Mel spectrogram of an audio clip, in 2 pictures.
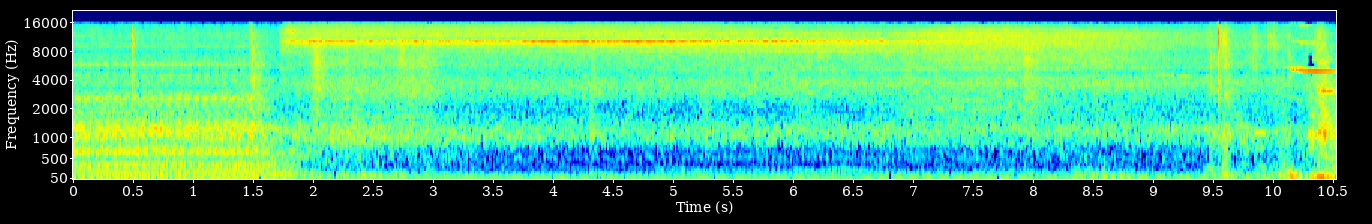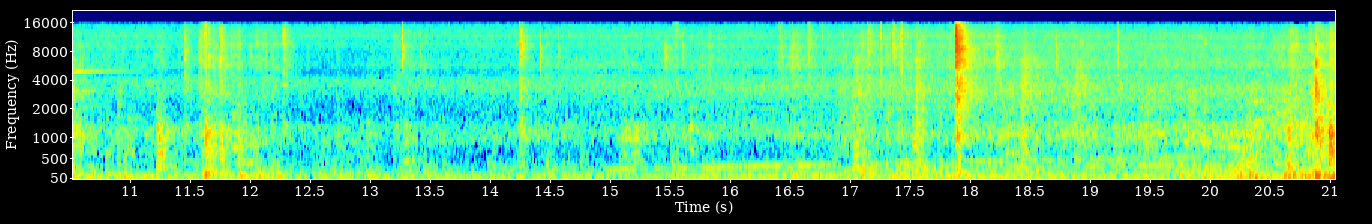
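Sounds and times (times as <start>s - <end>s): train knocks and thuds: 9.4s - 21.0s.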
